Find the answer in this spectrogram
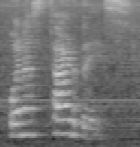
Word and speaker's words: Buenas tardes: Okay, soften that D a little bit. Buenas tardes.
